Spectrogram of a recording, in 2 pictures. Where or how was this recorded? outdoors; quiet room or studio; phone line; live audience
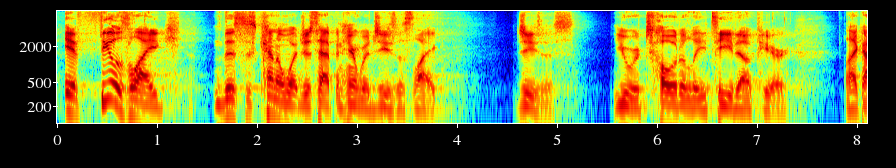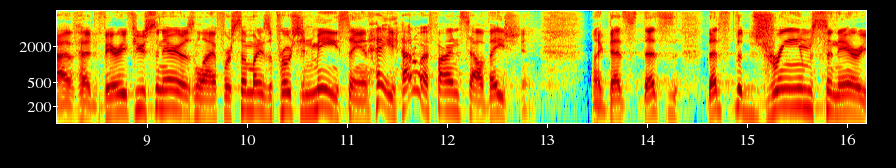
live audience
